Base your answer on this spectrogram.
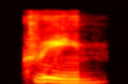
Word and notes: cream: Indian

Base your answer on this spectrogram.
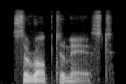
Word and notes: Soroptimist: British English

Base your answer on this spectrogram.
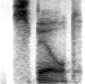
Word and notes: spilt: American English

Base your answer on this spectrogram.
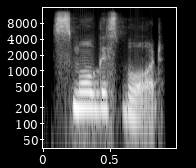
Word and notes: Smorgasbord: Indian

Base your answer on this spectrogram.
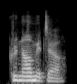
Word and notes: chronometer: Indian

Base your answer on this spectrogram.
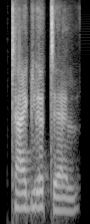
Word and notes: tagliatelle: Indian

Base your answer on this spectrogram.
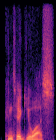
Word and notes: Contiguous: American English

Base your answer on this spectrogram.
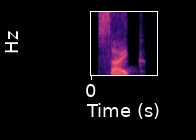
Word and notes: psych: Indian

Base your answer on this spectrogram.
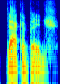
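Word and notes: découpage: American English

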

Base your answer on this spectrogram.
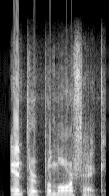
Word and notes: anthropomorphic: American English

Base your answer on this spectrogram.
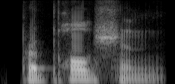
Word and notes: propulsion: American English

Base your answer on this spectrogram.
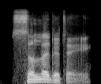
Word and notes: solidity: British English

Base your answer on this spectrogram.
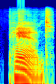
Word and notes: pant: American English

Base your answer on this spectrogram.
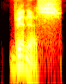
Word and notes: vinous: American English

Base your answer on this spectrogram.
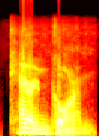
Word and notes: cairngorm: American English

